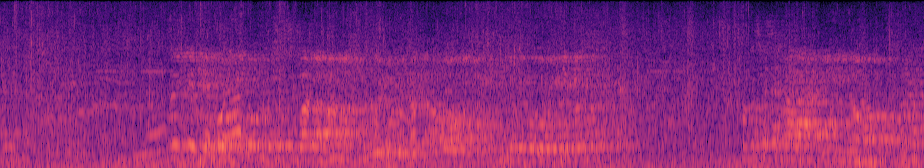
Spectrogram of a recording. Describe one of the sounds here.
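Water laps and sloshes gently in a pool.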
